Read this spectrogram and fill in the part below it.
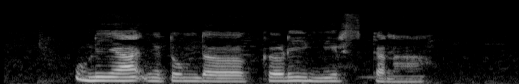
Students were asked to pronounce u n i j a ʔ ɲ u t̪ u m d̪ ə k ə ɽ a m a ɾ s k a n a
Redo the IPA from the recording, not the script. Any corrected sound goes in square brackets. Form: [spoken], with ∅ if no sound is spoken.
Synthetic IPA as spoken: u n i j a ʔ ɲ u t̪ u m d̪ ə k ə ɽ [i] m [i] ɾ s k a n a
